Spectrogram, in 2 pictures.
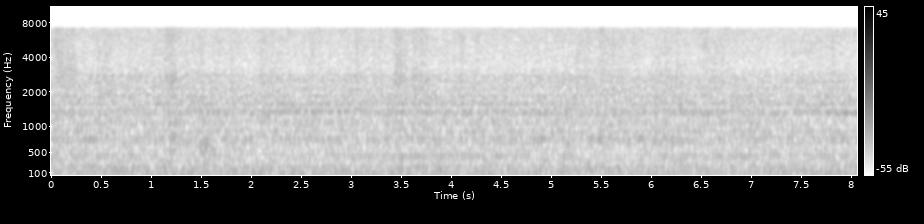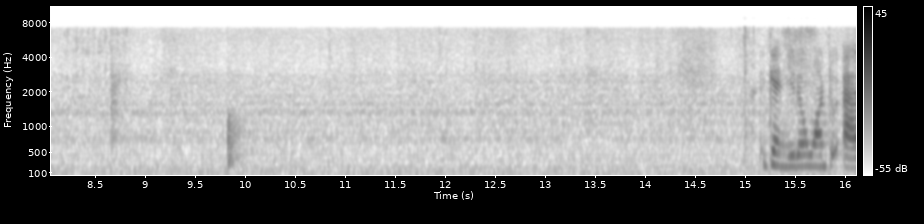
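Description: Gloved hands squish and knead soft dough in a bowl.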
